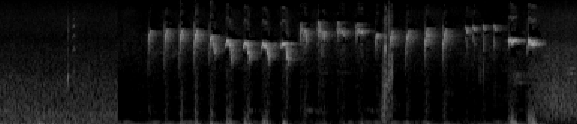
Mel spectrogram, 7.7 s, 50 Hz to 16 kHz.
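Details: New Zealand robin (toutouwai), recorded in New Zealand in 2019, gives a fast run of clear, high whistled notes, about four per second, stepping down then back up in pitch.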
